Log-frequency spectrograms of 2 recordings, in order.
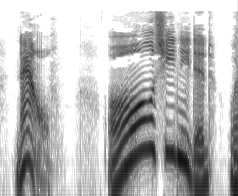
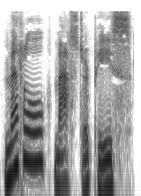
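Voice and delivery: usual speaking voice

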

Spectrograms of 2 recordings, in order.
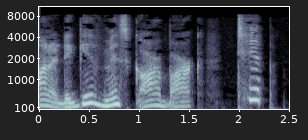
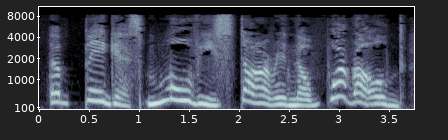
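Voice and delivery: plain reading voice

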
